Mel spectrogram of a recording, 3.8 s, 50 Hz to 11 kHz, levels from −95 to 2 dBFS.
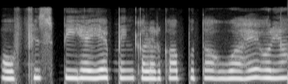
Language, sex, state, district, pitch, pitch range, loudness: Hindi, female, Madhya Pradesh, Bhopal, 295 Hz, 290-305 Hz, -13 LUFS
